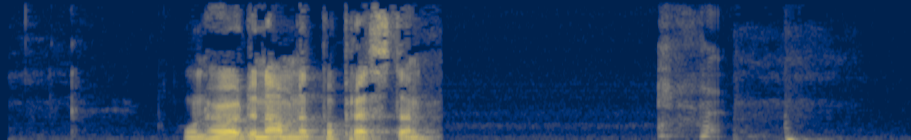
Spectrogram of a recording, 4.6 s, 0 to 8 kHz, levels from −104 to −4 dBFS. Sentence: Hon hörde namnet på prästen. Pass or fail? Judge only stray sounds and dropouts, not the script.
fail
